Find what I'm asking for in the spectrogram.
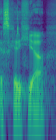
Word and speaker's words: Escherichia: Pokud je mi známo, tak by se to opravdu mělo vyslovovat Escherichia, protože ten pan profesor, eh, který ji popsal, tak se jmenoval Escherich správně, i když většina lidí to čte jako Escherich nebo Escherichia coli.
